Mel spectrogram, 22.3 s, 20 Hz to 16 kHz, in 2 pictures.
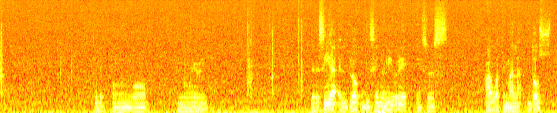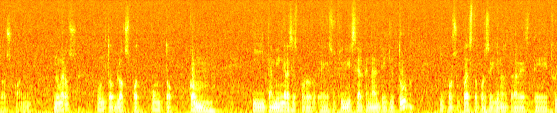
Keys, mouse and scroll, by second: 0.0 ctrl+shift+s, 3.5 click, 5.0 Delete, 5.5 KP_9, 6.3 KP_Enter.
